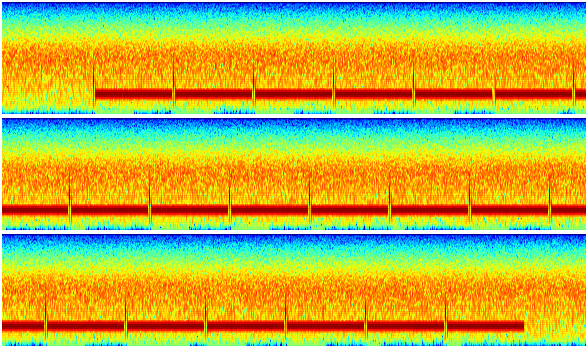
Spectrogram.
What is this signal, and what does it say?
Radio time signal (WWV, Colorado), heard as ticks, one a second, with radio static.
